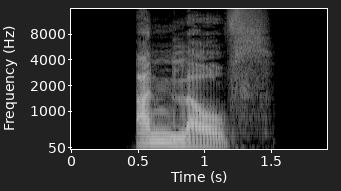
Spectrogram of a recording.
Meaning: genitive singular of Anlauf
- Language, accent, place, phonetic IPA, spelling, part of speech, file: German, Germany, Berlin, [ˈanˌlaʊ̯fs], Anlaufs, noun, De-Anlaufs.ogg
